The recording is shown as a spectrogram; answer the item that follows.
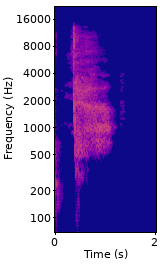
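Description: A short intake of breath by a woman speaking close to a microphone, lasting under a second.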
